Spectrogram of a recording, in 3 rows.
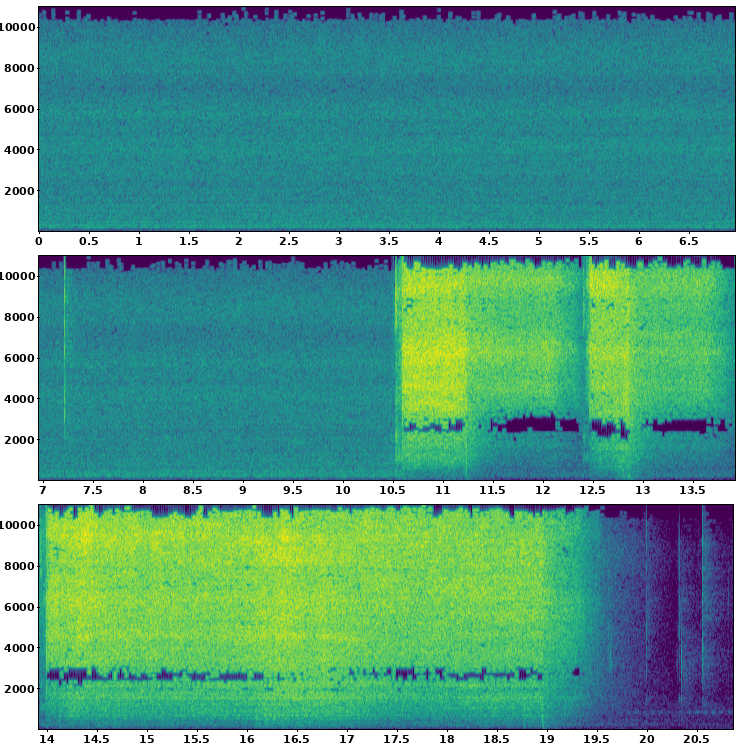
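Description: Steady low hum, then a plasma cutter's arc strikes with a loud hiss about halfway through. The hiss drops out briefly twice, runs on for several seconds and dies away just before the end as the supply trips out: the cutter is overloading the heat trip on a 13 amp extension lead.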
